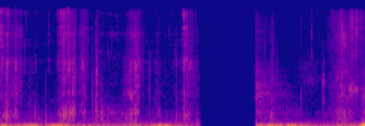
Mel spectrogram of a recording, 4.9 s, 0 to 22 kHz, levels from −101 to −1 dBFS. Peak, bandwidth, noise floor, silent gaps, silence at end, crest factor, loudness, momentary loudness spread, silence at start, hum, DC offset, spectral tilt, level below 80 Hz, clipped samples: -20 dBFS; 16.5 kHz; under -90 dBFS; 2.68-3.39 s; 0 s; 22 dB; -57 LUFS; 12 LU; 0 s; none; under 0.1%; -3.5 dB/octave; -50 dBFS; under 0.1%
